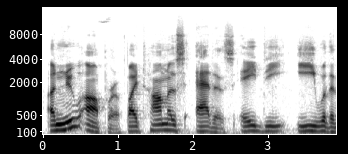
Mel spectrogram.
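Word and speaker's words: Adès: One thing that I left out, actually, was a new opera by Thomas Addis, A-D-E with an accent S, who's a British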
